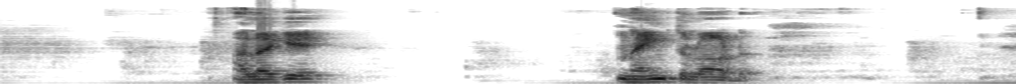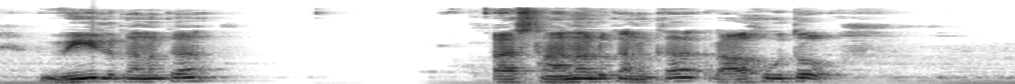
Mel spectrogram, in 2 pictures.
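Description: A middle-aged man speaks with emphasis in short bursts, close to a microphone.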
